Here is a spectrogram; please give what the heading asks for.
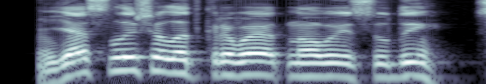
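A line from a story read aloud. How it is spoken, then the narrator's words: Plain. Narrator (Russian): сказал Агарок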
